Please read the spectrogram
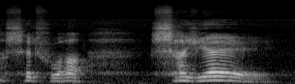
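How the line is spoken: Murmured. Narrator (French): elle murmura

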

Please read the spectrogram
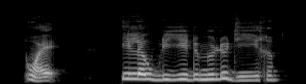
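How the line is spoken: Hearty laughing retort. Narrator (French): répliqua le reporter en riant de tout son cœur

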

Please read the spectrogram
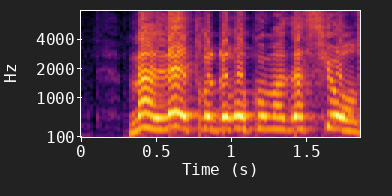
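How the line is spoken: Exclaiming. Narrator (French): s'écria D'Artagnan

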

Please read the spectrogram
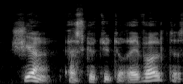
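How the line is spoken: Exclaimed. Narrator (French): s'écria-t-il

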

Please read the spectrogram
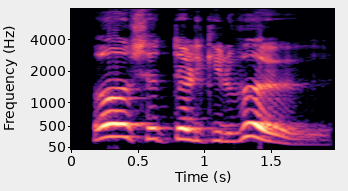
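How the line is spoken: Fisherman's realizing exclamation. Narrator (French): s'écria le pêcheur, qui comprit tout

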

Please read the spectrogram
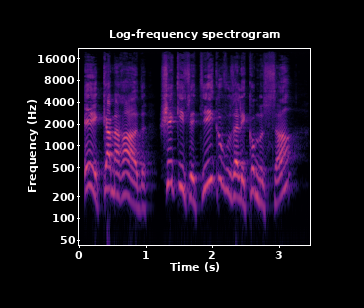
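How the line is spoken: Gruff, good-natured question. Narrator (French): demanda-t-il d'un ton de rude bonhomie

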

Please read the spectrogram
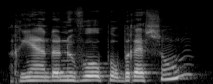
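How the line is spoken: Plain. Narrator (French): demanda Sholmès

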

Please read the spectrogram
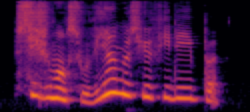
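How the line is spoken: Exclaiming. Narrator (French): s'écria-t-elle

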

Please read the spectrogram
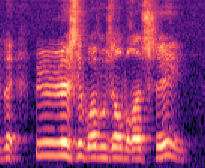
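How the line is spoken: Exclamation. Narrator (French): s'écria-t-il

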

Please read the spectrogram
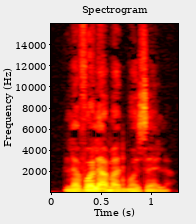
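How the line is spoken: Low voice. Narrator (French): dit Annette d'une voix basse

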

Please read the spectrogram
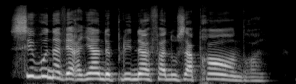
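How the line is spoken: Grumbled. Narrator (French): grommela Codelin

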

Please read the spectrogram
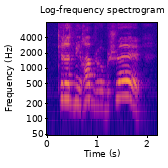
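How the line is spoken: Young woman exclaiming. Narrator (French): s'écria la jeune femme

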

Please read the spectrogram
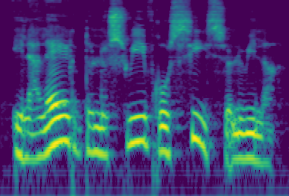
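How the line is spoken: Low voice. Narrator (French): Sholmès dit à voix basse

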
